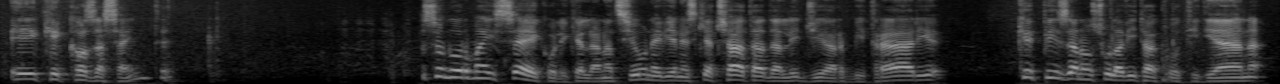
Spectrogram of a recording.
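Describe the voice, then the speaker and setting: A man's voice: fairly high pitch, sing-song, unhurried. A man dubbing an actor playing an earnest eighteenth-century delegate of the third estate, asking and answering his own questions in an impassioned monologue to camera. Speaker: period reenactor speaking to camera. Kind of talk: dubbed documentary monologue. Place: wood-panelled study with leaded windows.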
